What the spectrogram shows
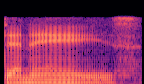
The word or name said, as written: Denes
